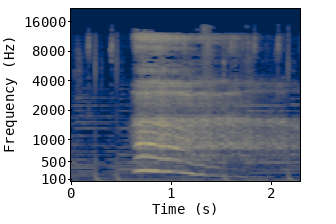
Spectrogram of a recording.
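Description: A person's voiced, sighing exhale, a breathy 'ah', starting about half a second in, its pitch falling as it fades over about a second. It is a deliberate tension-releasing breath. Soft background music with a steady beat runs underneath.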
